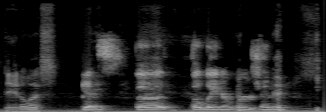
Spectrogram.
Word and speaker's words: Daedalus: of project uh i don't know how to pronounce it dataless daedalus yes the the later version out of uh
